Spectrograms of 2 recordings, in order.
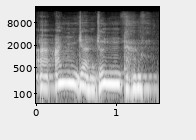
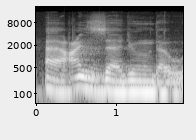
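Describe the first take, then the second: First: The first word ends with an n-j sound. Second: The first word ends with a z sound. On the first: The speaker calls it wrong. "saya pernah dengar itu" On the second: The speaker calls it right. "Ya, a'azza jundahu"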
